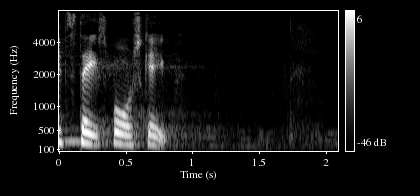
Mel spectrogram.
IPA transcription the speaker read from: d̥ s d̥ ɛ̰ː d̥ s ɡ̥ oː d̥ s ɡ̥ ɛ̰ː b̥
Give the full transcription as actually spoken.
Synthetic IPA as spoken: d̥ s d̥ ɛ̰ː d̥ s b̥ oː s ɡ̥ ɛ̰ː b̥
